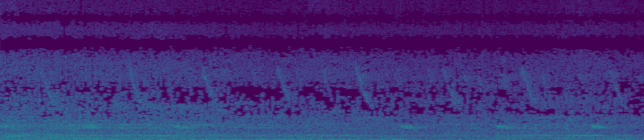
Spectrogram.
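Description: Steady background hum with faint, short, falling bird chirps scattered through it.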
